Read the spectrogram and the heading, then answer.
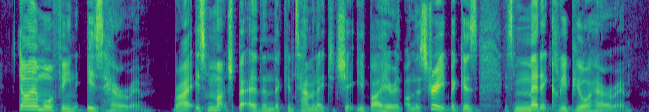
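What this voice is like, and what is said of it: Posh British accent. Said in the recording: “In Britain, where I'm from, as you can tell from my weird Downton Abbey accent”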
